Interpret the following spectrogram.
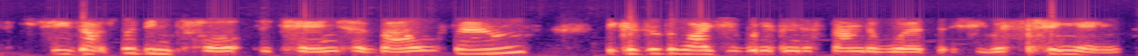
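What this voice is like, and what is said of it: Strong UK accent. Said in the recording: “I come from the UK and I have a very strong accent”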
